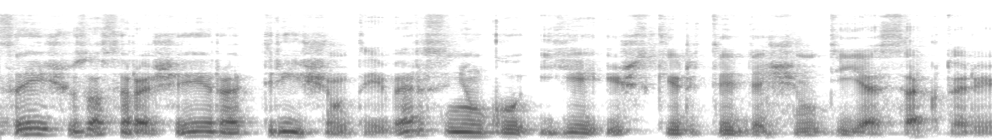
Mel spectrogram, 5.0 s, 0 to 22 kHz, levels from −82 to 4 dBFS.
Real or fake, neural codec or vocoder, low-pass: real; none; 14.4 kHz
